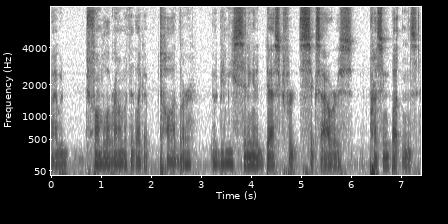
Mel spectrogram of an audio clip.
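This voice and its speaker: A man doing soft, half-whispered ASMR close to the microphone, rambling in a hesitant, self-deprecating way with a breathy, gravelly voice. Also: medium pitch. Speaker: ASMR creator. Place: bedroom at a desk.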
